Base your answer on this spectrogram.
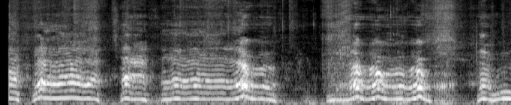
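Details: Bulldog Birillo playing indoors with Zora, a mixed-breed female dog, in a small room: drawn-out, tonal growling grumbles in several long bouts with short gaps, while a woman talks in Italian.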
